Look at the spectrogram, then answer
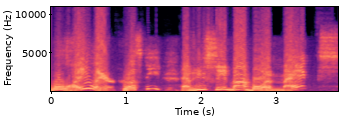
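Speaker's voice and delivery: silly cartoon-character voice. Asked by friends to show off the voice, a friend does the Goofy voice. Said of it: "[name] has a good goofy voice".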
